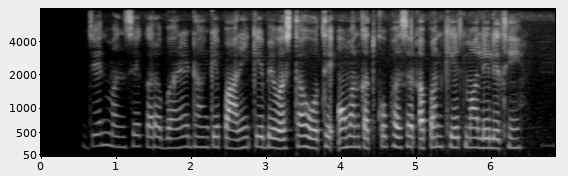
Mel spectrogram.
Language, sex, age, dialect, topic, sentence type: Chhattisgarhi, female, 18-24, Central, agriculture, statement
